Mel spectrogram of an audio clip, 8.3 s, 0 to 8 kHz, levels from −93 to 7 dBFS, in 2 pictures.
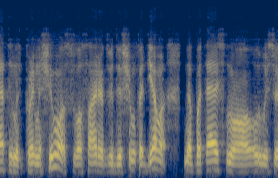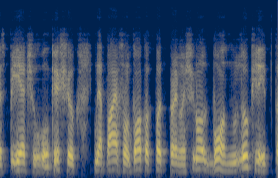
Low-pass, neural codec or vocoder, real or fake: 7.2 kHz; codec, 16 kHz, 1 kbps, FunCodec, trained on LibriTTS, 50 frames a second; fake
